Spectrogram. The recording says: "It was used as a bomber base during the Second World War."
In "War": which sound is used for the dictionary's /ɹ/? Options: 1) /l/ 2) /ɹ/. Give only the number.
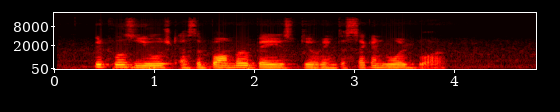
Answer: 2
